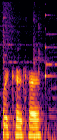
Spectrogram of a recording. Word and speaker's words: Fuecoco: Fuecoco.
